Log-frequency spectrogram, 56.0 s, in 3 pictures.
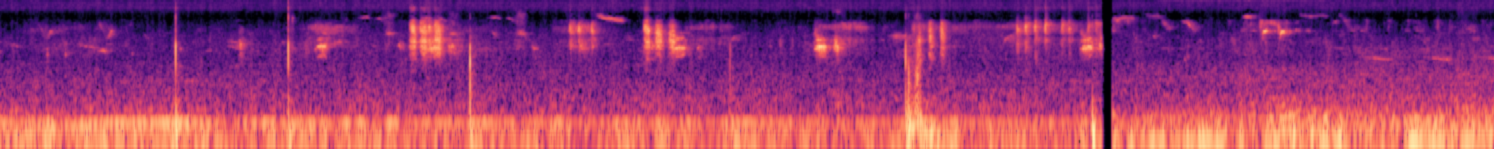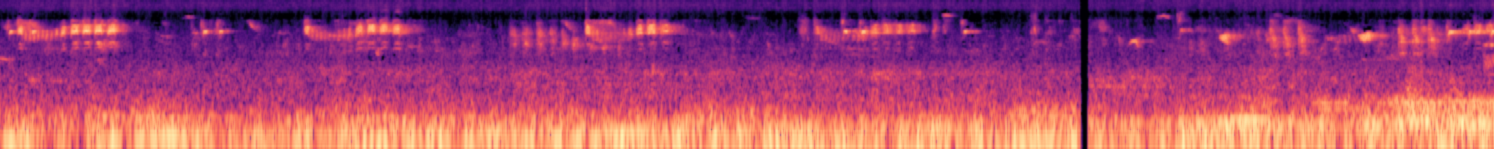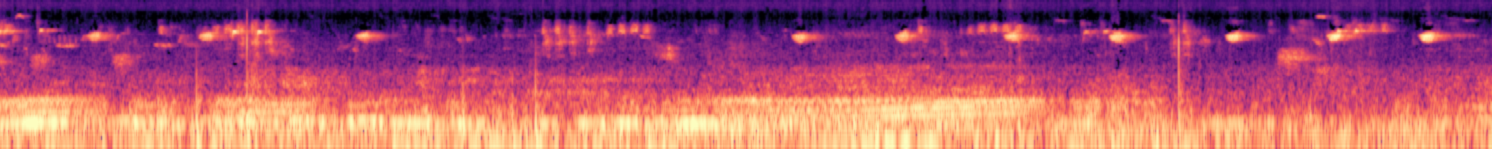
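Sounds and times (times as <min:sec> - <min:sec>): songbirds singing: 0:00.0 - 0:56.0
low rumble: 0:14.2 - 0:56.0.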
